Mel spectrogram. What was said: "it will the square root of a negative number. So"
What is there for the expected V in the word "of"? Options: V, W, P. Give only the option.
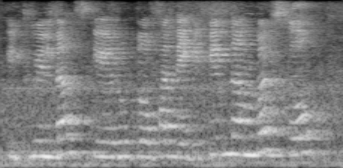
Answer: P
